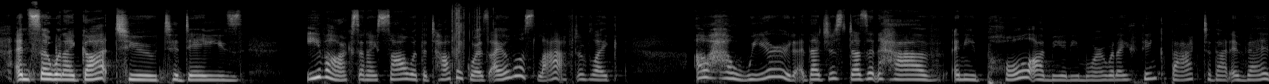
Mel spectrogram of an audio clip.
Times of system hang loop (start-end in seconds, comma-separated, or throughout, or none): none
